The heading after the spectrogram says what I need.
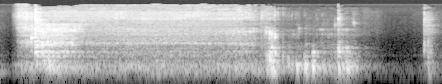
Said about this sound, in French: Le robinet.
